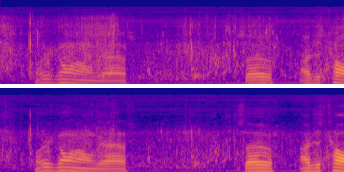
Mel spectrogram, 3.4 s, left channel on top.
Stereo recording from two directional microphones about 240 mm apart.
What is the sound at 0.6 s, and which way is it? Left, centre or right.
Speech, right.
